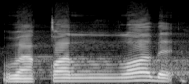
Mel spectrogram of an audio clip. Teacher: Huruf ba dipantulkan karena berharokat sukun ya.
